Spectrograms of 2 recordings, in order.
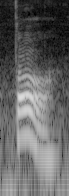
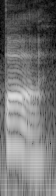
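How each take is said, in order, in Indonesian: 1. Vokalnya 'o' yang berat dan membulat. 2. Vokalnya 'a' yang ringan dan terbuka. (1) "bukan to" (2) "huruf ta nah"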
